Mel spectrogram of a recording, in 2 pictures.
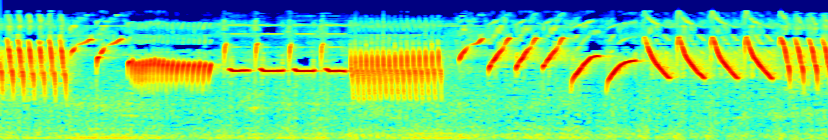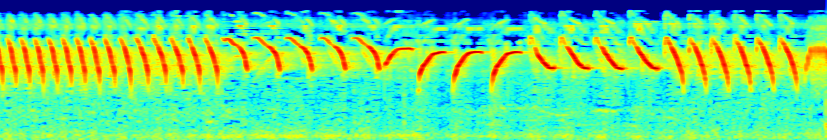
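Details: Canary song as a lure for other canaries: high whistled notes, a low buzzy roll and a flat tone, then long runs of quick descending sweeps and fast trills, rich and varied throughout.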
